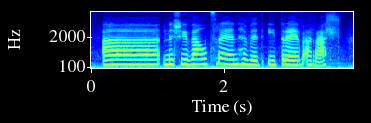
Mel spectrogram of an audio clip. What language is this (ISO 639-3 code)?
cym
